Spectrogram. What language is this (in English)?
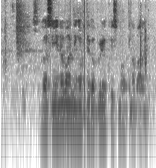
Kinyarwanda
